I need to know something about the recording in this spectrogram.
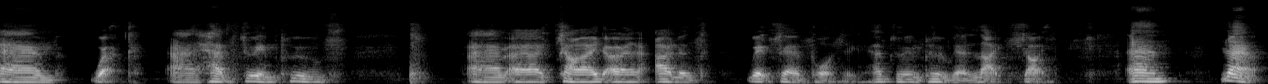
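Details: Adult man with ataxic cerebral palsy; weak lip muscles cannot form the shapes for certain letters; lifelong speech impediment; dysarthria.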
